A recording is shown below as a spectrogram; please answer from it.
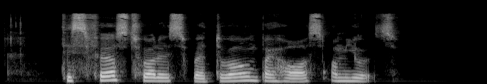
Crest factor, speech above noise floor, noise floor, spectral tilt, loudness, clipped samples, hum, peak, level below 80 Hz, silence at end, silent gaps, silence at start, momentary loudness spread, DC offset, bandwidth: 16 dB; 56 dB; -75 dBFS; -4.5 dB/octave; -19 LUFS; under 0.1%; none; -4 dBFS; -68 dBFS; 0.95 s; none; 0.6 s; 11 LU; under 0.1%; 11.5 kHz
